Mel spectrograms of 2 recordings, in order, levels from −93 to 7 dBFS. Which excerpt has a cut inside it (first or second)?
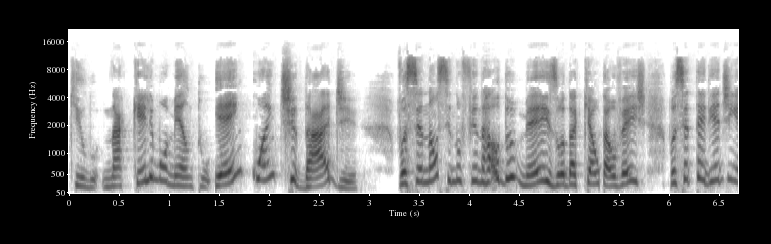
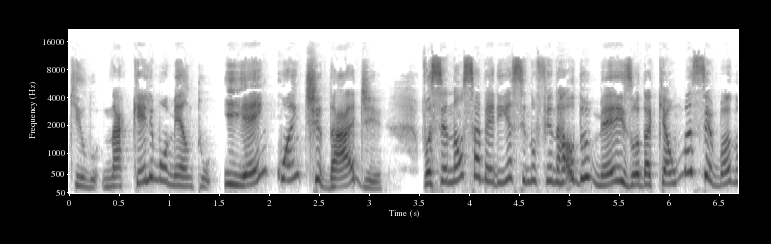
first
